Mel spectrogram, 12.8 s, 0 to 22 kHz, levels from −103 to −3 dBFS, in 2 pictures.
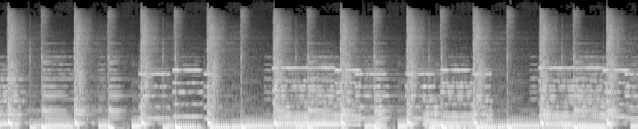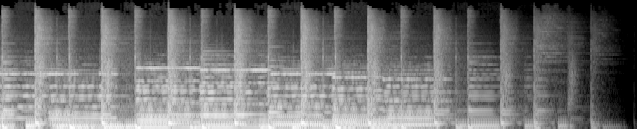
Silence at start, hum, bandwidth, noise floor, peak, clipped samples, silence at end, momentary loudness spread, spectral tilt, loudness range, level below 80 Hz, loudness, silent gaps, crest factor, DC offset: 0 s; none; 17 kHz; -48 dBFS; 0 dBFS; under 0.1%; 0.7 s; 6 LU; -6 dB/octave; 3 LU; -18 dBFS; -13 LUFS; none; 12 dB; under 0.1%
